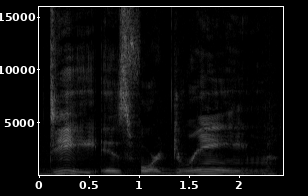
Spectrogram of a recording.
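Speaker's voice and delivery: ordinary delivery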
